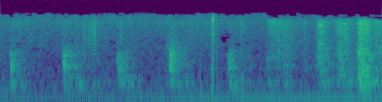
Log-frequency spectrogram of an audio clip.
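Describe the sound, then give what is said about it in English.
Dull wooden knocks on a door early in the morning, about half a dozen uneven thuds spread over a few seconds, with some soft rubbing and shuffling between them; no one speaks. “Early the next morning, Ben and Tess Hastings heard a knock on their door.”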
